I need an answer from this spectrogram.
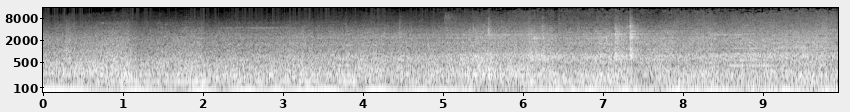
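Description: Passenger train coaches of the Banalata Express rolling past and away on the rails, a steady heavy rumble with a wide hiss over it.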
